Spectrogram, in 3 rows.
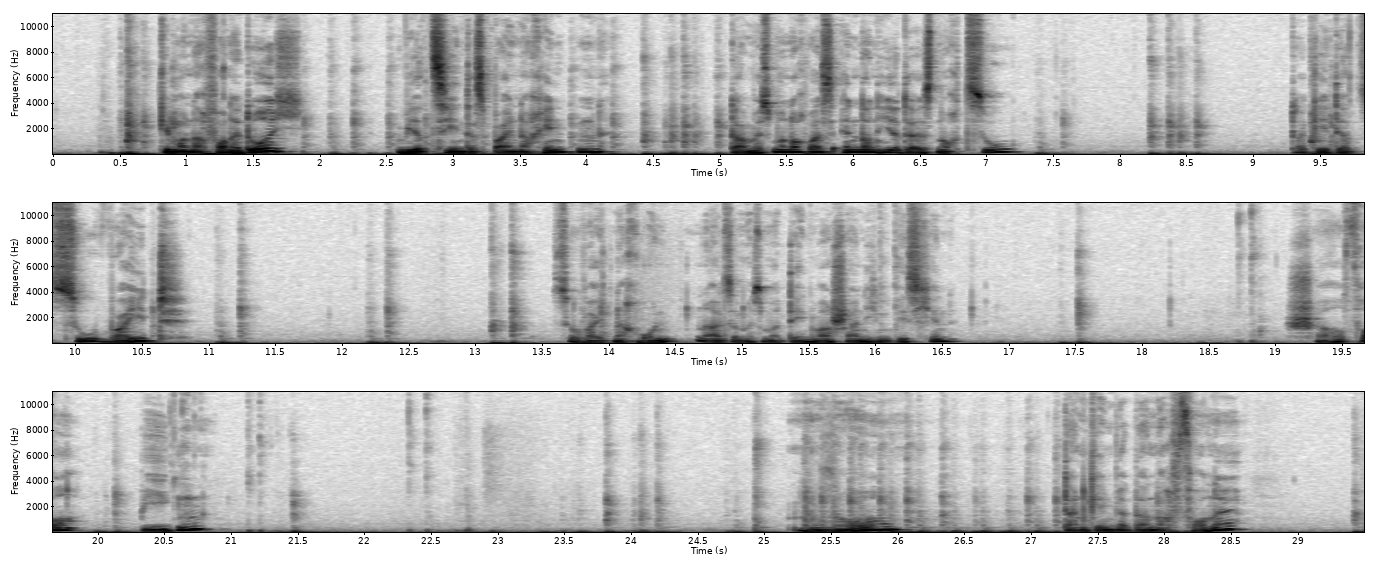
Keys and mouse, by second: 0.4 shift+Left, 1.6 Right, 2.0 Right, 2.3 Right, 2.5 Right, 2.8 Right, 3.0 Right, 3.2 Right, 3.4 Right, 3.6 Right, 3.9 Right, 4.4 Left, 4.5 Left, 4.7 Left, 5.5 Right, 7.3 Right, 8.1 Left, 8.3 Left, 9.3 Left, 10.3 Right, 11.0 Right, 12.1 Right, 13.1 Left, 13.7 Right, 19.8 r, 21.2 g, 23.5 Left, 23.9 Left, 24.6 Right, 25.2 Right, 25.4 Right, 25.6 Right, 25.8 Right, 26.0 Right, 26.3 Right, 26.5 Right, 26.7 Right, 26.9 Right, 27.1 Right, 27.7 Right, 27.9 Right, 29.4 Left.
